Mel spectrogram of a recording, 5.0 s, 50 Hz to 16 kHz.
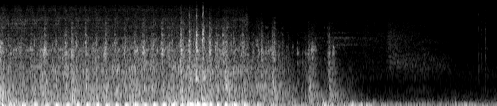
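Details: International Cub Lowboy 154 after coil, points and condenser replacement and refitting forgotten distributor rotor: quick even low thumping about three beats a second settling quieter; engine catches and runs smoothly, normal start and idle.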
